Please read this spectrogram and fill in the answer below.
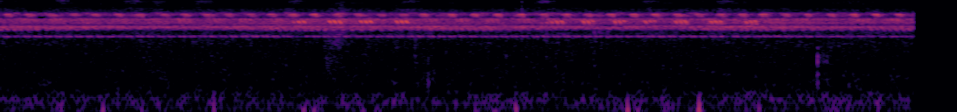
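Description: Steady night chorus of crickets and other insects, several layers of high pulsing trills, under irregular low thumps and rumbles. The sound drops out completely for a moment near the end.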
